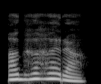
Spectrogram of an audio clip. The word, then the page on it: ಅಘಹಾರಿ: aghahāri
